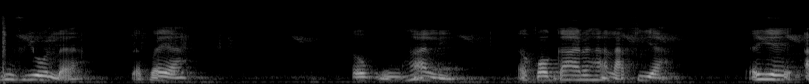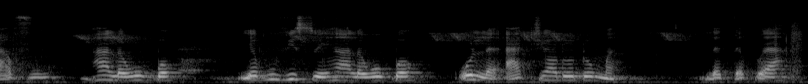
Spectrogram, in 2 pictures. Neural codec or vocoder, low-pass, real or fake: none; 9.9 kHz; real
